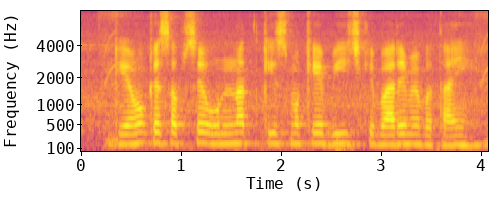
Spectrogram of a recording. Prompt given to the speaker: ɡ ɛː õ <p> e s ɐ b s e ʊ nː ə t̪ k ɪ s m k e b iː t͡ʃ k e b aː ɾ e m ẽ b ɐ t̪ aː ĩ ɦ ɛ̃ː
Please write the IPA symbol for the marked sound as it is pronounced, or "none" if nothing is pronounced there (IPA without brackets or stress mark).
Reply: k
